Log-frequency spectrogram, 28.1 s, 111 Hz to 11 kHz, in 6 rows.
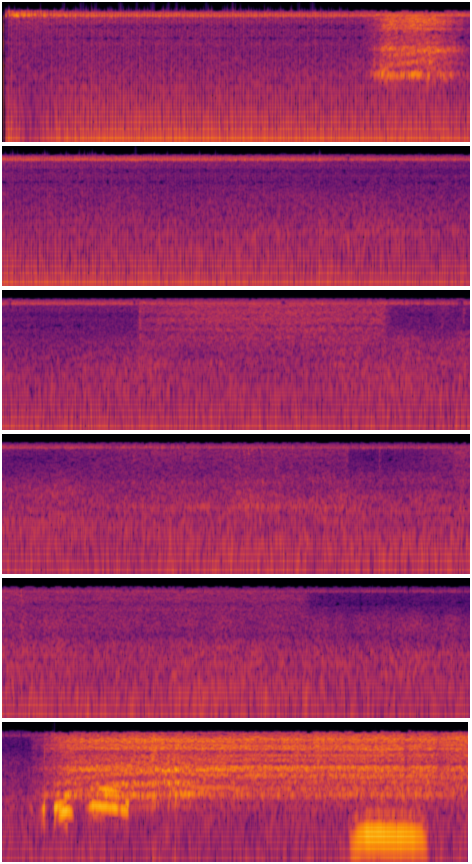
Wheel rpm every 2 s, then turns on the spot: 0, 20, 0, 0, 0, 0, 0, 10, 10, 0, 0, 40, 160, 160.
14-16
